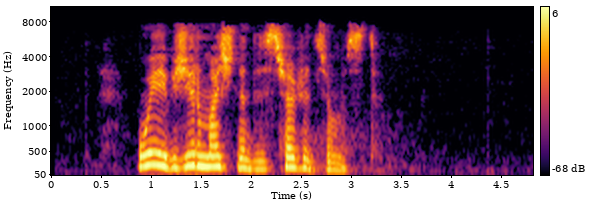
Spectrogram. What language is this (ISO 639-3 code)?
abk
